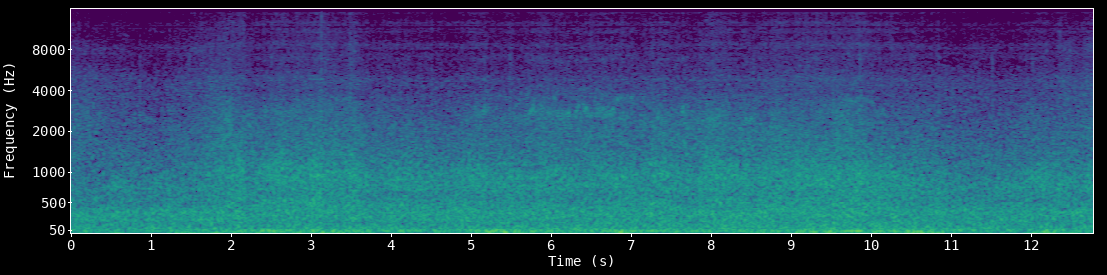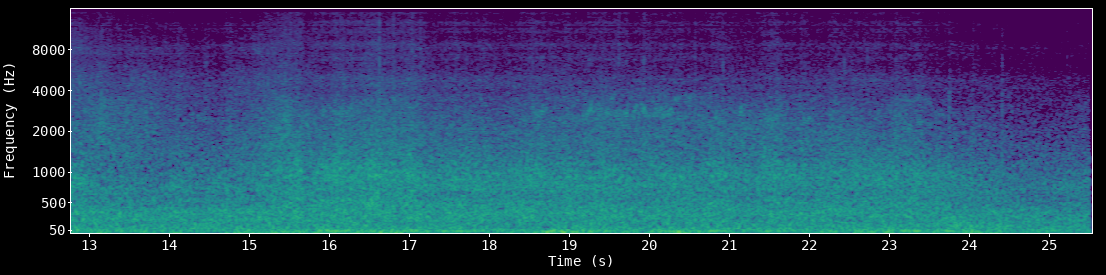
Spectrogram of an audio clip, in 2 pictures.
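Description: Footsteps shuffle softly on a hard rooftop.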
